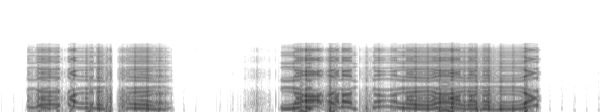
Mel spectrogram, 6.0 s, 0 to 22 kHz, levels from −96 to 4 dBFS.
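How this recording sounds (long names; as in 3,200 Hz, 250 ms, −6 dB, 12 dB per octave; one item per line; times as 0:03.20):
chopped level 8.2 Hz, depth 60%, duty 15%
phaser sweep stages 8, 0.73 Hz, lowest notch 580–3,000 Hz
aliases and images of a low sample rate 1,000 Hz, jitter 0%
G.726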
